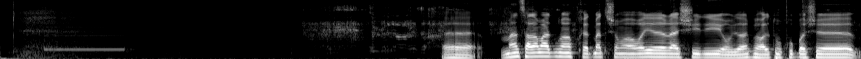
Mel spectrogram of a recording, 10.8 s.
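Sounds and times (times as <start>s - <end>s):
telephone tone as a call is placed to a guest: 0.5s - 1.6s
speech: 5.5s - 10.7s.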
